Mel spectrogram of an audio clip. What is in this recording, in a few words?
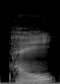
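"pei2", Mandarin Chinese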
